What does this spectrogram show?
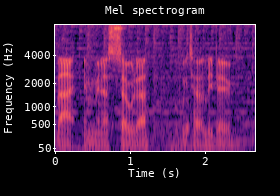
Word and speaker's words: Minnesota: True Minnesota would be uh would put a heavy accent on the third syllable. Minnesota.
